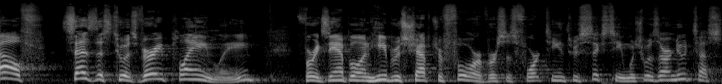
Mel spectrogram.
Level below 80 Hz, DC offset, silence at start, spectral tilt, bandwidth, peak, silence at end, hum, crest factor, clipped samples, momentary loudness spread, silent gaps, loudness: -72 dBFS; under 0.1%; 0 s; -3.5 dB/octave; 19.5 kHz; -10 dBFS; 0 s; none; 20 dB; under 0.1%; 10 LU; none; -29 LUFS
